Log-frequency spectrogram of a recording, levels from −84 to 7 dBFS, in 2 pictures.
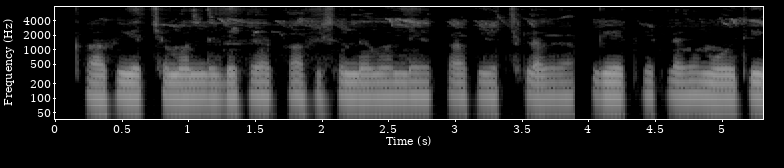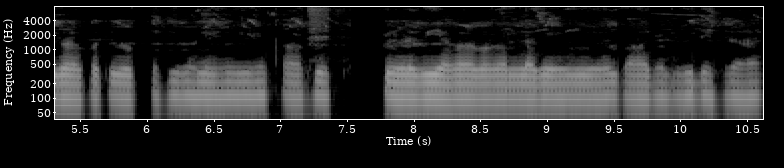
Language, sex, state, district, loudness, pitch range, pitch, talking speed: Hindi, male, Uttar Pradesh, Hamirpur, -38 LUFS, 100-110 Hz, 105 Hz, 220 wpm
